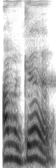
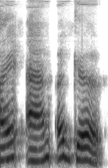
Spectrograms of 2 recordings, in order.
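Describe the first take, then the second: First: I am is contracted into one syllable. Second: I am is said as two full words.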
